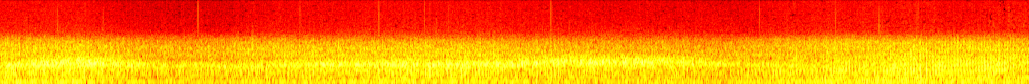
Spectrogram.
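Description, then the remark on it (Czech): An early propeller airplane flown by Rusijan flies over the Sava river toward Topčider hill, droning steadily for the whole stretch, a dense rumbling engine roar whose mid-range tone slowly swells and fades in waves, with no voices. “Poleteo je iznad Save i uputio se ka Topčiderskom brdu.”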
